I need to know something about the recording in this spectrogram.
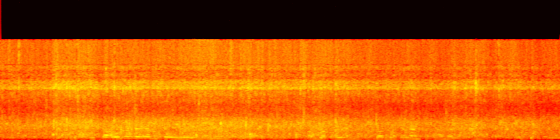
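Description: A child calls out nearby in the water.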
